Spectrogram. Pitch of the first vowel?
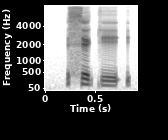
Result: falling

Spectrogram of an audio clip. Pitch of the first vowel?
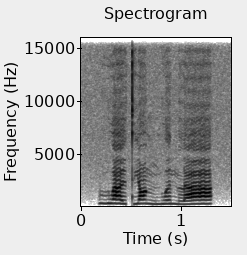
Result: falling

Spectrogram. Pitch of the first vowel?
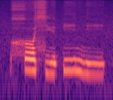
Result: high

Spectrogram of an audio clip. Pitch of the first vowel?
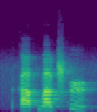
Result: rising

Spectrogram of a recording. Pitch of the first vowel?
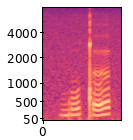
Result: rising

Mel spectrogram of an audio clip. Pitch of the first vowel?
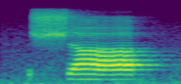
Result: high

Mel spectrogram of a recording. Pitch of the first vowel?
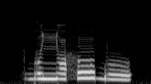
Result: low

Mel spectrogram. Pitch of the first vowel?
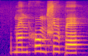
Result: low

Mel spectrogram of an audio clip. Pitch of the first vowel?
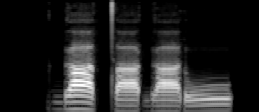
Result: falling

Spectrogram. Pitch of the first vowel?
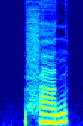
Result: rising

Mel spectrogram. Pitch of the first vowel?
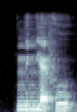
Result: high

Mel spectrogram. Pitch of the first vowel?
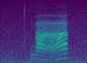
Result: low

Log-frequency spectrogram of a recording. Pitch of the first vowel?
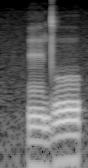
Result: low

